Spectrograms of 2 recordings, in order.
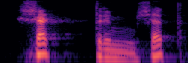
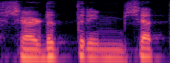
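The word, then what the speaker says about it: षट्त्रिंशत्: So instead of shad-trimshat, which is tough, going from soft to hard in a without a swara in between is very difficult for the mouth.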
